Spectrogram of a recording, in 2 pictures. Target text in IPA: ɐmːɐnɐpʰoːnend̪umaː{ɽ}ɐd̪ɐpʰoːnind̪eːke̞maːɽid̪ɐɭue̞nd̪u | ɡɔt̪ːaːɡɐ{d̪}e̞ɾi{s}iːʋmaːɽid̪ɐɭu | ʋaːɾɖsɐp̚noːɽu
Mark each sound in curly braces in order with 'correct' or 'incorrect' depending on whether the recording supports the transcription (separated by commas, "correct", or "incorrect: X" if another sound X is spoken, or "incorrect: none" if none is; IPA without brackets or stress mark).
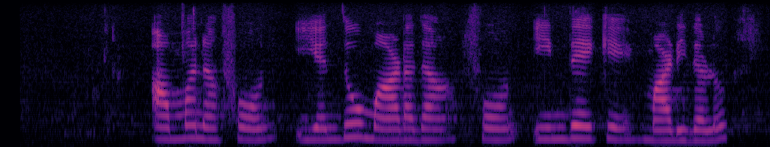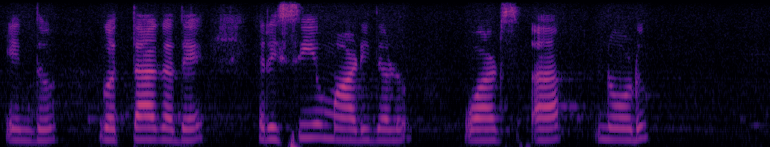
correct, correct, correct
